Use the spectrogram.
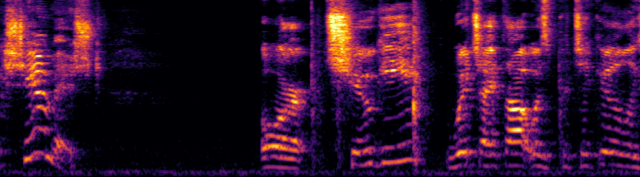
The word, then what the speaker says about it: cheugy: So it's spelled, just because it took me a long time to figure out how to actually say this word, but it's spelled Cheugy.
